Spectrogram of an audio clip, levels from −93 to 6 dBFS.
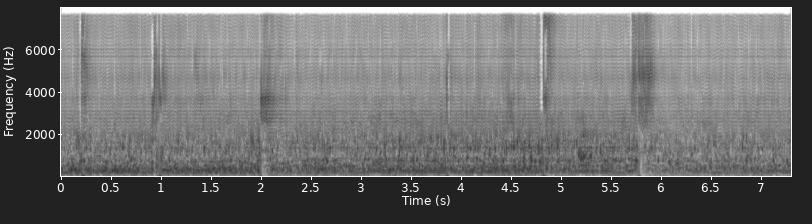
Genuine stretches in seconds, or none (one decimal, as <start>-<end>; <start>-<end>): none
